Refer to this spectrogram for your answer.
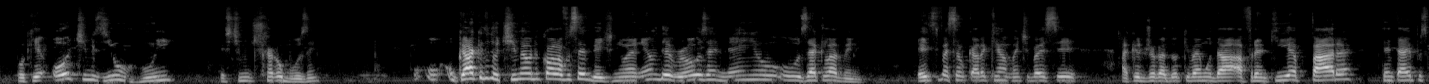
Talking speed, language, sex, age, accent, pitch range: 220 wpm, Portuguese, male, 20-39, Brazilian, 155-190 Hz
